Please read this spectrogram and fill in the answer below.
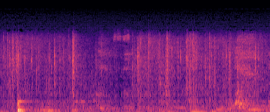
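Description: Rustling and crackling of large paper plan sheets being handled, with irregular small crackles throughout.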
